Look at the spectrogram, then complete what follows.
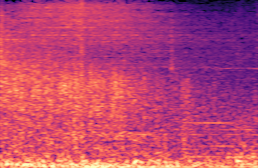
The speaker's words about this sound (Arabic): صعق البرق قمة الصخرة التي يتسلقها عم سندباد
